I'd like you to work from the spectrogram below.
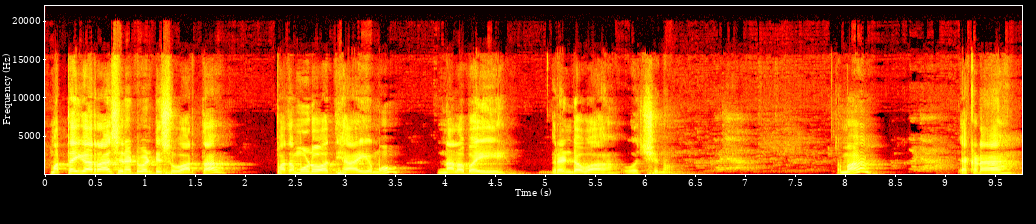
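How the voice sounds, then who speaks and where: A man's voice: on the high side, a little slow, pauses often, a bit bright. A man preaching a sermon to a congregation, asking them questions and repeating phrases for emphasis.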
